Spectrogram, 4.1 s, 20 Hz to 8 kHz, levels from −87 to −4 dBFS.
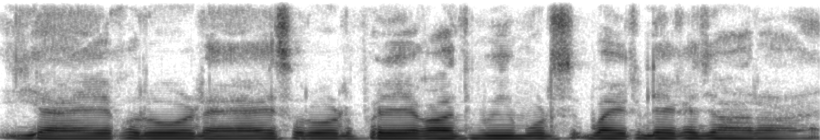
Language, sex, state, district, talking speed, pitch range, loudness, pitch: Hindi, male, Uttar Pradesh, Saharanpur, 220 wpm, 145-150 Hz, -15 LUFS, 145 Hz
